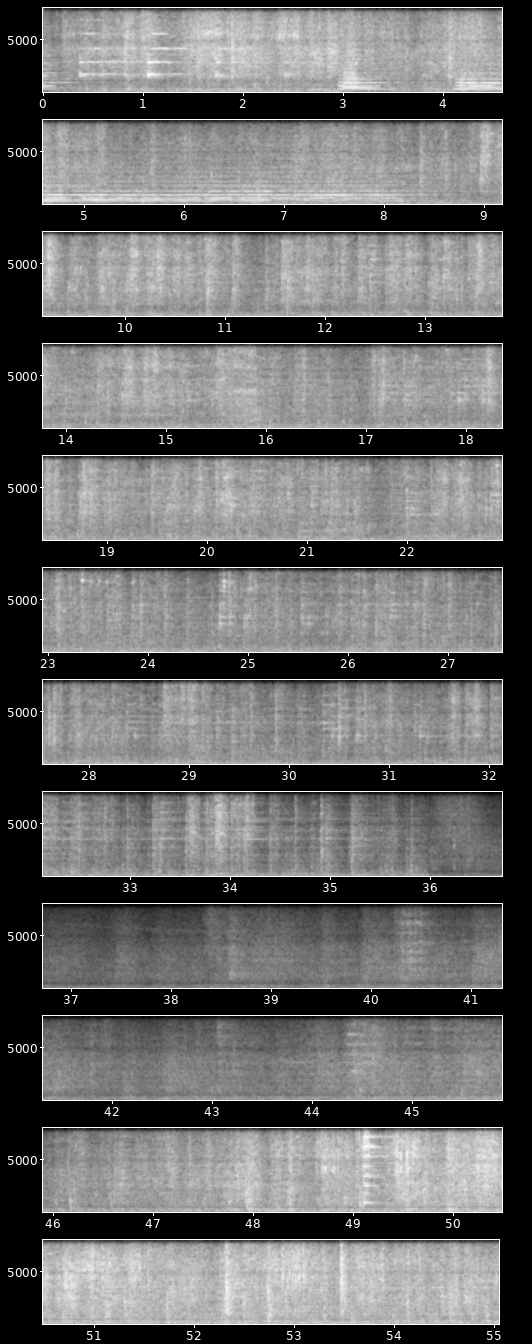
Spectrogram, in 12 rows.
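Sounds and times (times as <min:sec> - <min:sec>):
train horn: 0:00.0 - 0:00.8, 0:02.8 - 0:09.0
wheels clacking over rail joints: 0:00.0 - 0:36.1, 0:39.5 - 0:55.0
freight train rumbling past: 0:00.0 - 0:55.0.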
